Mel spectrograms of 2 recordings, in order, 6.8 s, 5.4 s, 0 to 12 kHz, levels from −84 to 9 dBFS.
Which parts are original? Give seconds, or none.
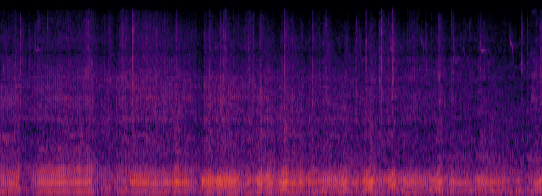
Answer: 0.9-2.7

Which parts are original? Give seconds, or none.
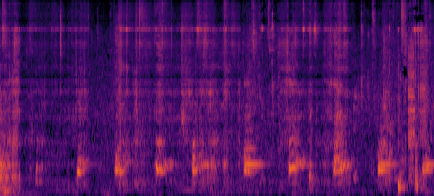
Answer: 1.1-1.5; 3.0-3.5; 4.4-5.4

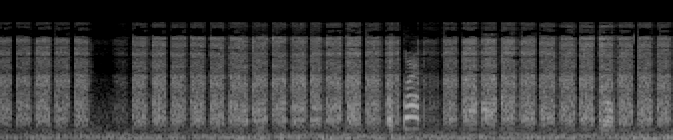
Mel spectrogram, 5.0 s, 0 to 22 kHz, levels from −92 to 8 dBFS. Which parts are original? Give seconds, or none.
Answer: 0.0-1.8; 2.4-5.0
